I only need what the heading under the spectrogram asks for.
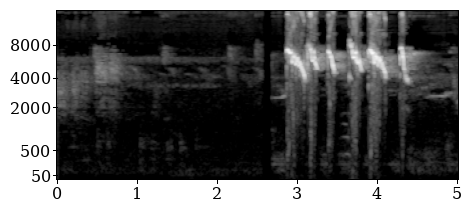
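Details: Ngalas-style song of an oriental white-eye with canary-like phrasing: after faint soft chirps, a fast run of sharp, high, downslurred whistles, about six notes packed into two seconds.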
